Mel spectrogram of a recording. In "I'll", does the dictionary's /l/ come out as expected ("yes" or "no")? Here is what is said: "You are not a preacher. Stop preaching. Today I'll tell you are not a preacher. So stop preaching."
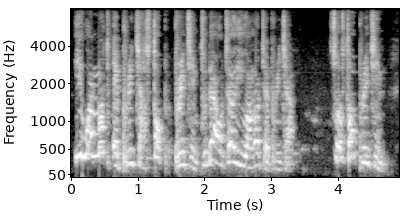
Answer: no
